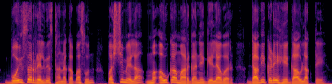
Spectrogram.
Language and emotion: Marathi, neutral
